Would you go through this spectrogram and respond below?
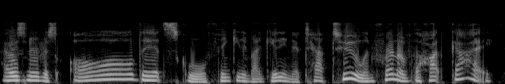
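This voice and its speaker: An American woman reading her own memoir aloud in an expressive, confiding, conversational storytelling style, with girlish slang. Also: on the low side, moderate pace, dry recording, highs cut off. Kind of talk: first-person audiobook narration, conversational and dramatic.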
